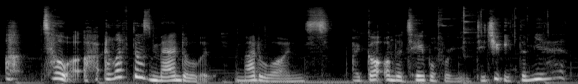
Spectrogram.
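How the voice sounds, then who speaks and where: A woman's voice: medium pitch, big pitch swings, normal speed, a little mellow, breathy edge, soft background music. A woman voicing a friendly, chatty, doting character from a visual novel, eager and caring.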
